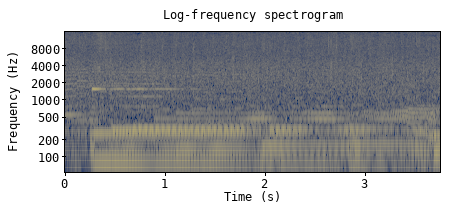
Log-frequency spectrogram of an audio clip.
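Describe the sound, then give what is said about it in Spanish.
Steady rain falls at night, hissing continuously over a low, sustained droning tone, filling the whole stretch at a fairly even, moderate level with no voices. “Al menos con esta lluvia dudo que nos incineren adentro.”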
